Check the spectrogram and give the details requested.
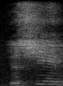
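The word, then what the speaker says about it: Xi: 뉴를 건너뛰었더니 그 다음에는 크시야, 크시인데 영어는 크 발음 안 합니다. C 바이러스예요. X 크시. 근데 크 발음은 안 해.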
